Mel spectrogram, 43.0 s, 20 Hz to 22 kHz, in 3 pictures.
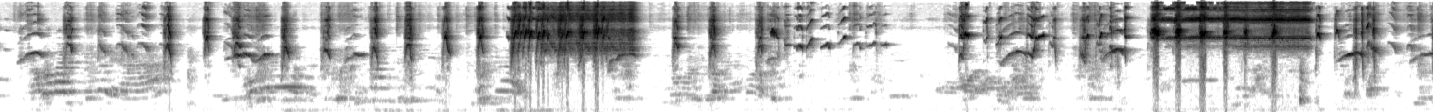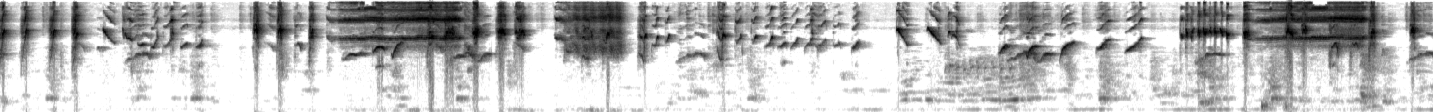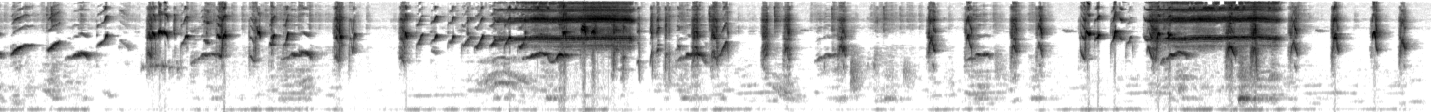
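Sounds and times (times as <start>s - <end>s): bird chirping and twittering: 0.0s - 42.9s
loud high bird trills: 5.1s - 6.4s, 11.5s - 13.2s, 17.6s - 20.9s, 26.3s - 28.2s, 33.4s - 35.7s, 39.8s - 41.7s.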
